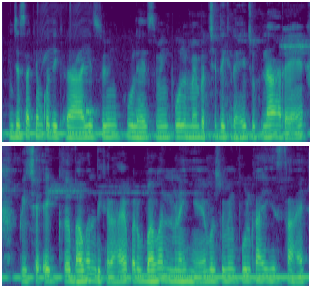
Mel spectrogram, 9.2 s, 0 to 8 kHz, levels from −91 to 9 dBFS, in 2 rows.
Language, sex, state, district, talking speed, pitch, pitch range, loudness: Hindi, male, Chhattisgarh, Bilaspur, 265 wpm, 115 Hz, 105-120 Hz, -20 LUFS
